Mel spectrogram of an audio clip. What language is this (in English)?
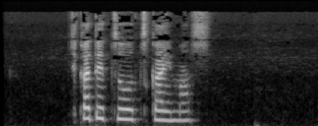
Japanese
